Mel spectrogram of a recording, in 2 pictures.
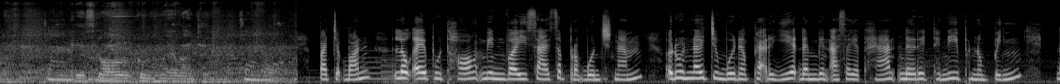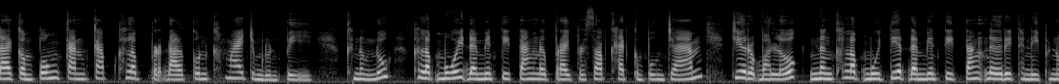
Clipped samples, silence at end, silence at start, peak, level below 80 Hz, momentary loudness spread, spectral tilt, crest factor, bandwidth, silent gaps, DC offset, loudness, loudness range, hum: under 0.1%; 0 s; 0 s; -4 dBFS; -56 dBFS; 10 LU; -5 dB/octave; 18 dB; over 20 kHz; none; under 0.1%; -23 LUFS; 4 LU; none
